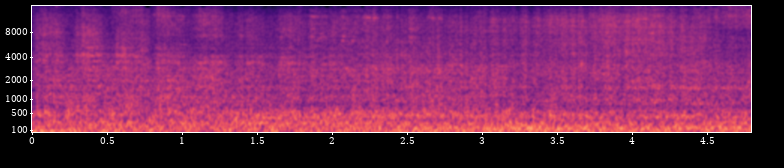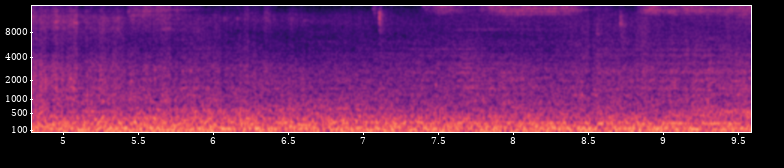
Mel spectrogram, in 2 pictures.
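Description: Double-stack container well cars of a CSX intermodal freight train rolling past close by: a loud, steady rumble of steel wheels on rail.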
